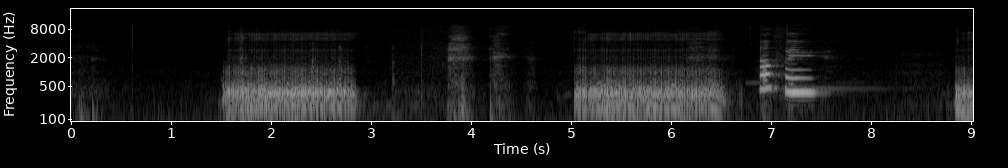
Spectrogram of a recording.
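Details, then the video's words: Springador puppy, a Springer Spaniel and Labrador cross, snoring while asleep. Two long, rough, rasping snores are separated by quiet breathing, with a brief squeaky whine near the end. "Puppy snoring"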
